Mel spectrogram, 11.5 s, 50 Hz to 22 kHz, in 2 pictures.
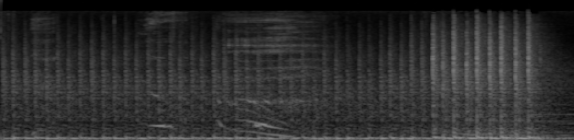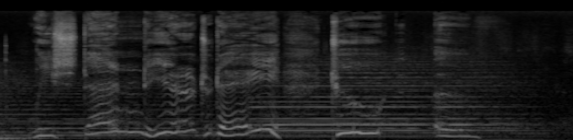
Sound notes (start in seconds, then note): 2.3 strains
